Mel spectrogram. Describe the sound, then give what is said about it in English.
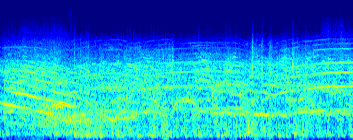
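A large angry crowd of protesters roars and shouts continuously, a dense wall of many overlapping voices, loud, with a few higher yells rising above the din throughout. “They all sit back in the seat, grinning and waving to the angry crowd.”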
